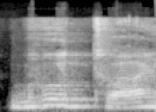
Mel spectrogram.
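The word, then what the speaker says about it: भूत्वा: Bhutva in that bhu is again aspirated.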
